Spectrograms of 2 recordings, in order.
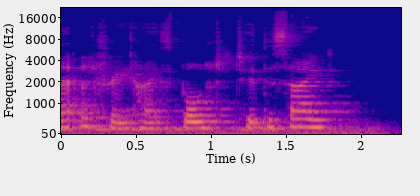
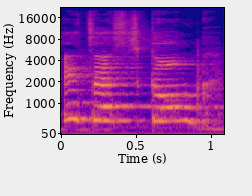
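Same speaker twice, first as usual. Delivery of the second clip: high, louder yell of alarm; startled yell; 12 semitones higher, 5 dB louder, slower than usual. Acted. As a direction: cry out at the sudden skunk. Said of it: "yelled Bimbot".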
